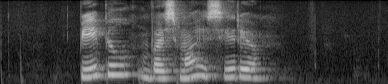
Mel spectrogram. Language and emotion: Russian, neutral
